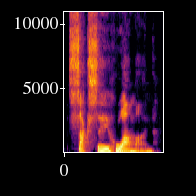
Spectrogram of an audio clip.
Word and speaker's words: Sacsayhuaman: Moving on to Sacsayhuaman. I'm trying to pronounce that in a in a Peruvian way.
